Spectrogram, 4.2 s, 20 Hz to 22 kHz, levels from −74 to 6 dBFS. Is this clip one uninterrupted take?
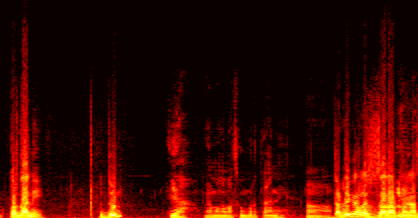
no; 1 cut; at 3.0 s

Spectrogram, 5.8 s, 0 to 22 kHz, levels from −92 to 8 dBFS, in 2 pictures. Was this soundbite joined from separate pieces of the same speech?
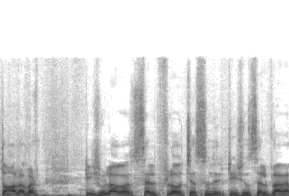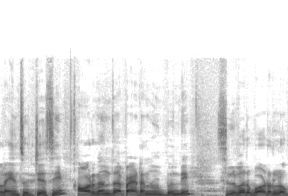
no; 0 cuts

